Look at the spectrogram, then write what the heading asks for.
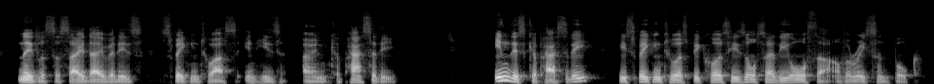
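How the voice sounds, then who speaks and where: Over a quiet background, a man talks at a fairly quick pace with a fairly low pitch, vocal fry, and very wide pitch swings. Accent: Australian. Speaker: interview host. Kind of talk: interview. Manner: hesitant fillers.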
